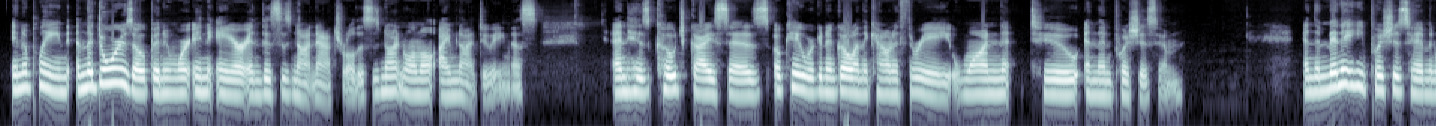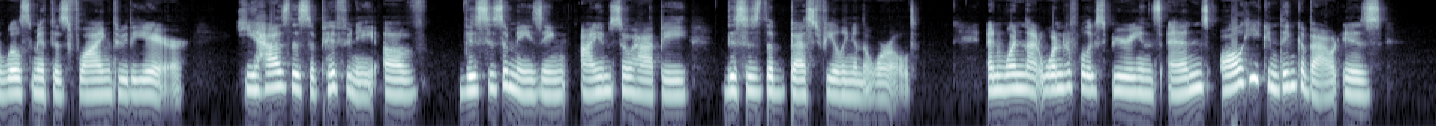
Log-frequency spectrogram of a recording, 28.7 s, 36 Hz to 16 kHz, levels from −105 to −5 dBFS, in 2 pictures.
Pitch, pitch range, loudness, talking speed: 185 Hz, 170-210 Hz, -16 LUFS, 190 wpm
